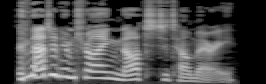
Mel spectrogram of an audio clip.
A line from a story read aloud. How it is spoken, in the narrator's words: Legolas countered, finally giving in to laughter himself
